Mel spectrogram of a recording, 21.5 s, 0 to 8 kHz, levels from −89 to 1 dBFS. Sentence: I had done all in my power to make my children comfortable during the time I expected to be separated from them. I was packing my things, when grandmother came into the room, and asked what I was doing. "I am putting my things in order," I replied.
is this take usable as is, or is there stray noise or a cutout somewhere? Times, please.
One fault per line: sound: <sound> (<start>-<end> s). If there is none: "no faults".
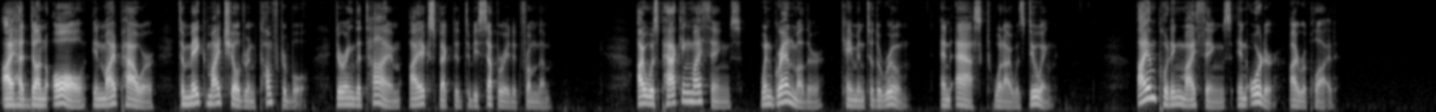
no faults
